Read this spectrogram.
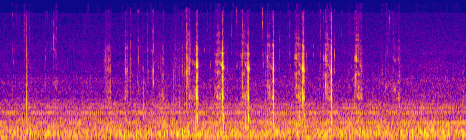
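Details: A cat grinding its teeth (bruxism): sharp, irregular clicks and gritty crunches over a steady room hum.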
